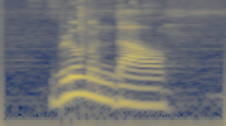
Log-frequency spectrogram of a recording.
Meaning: 1. a village and municipality of North Holland, Netherlands 2. a neighbourhood and former municipality of Gouda, South Holland, Netherlands
- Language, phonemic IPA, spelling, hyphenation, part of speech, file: Dutch, /ˈblu.mə(n)ˌdaːl/, Bloemendaal, Bloe‧men‧daal, proper noun, Nl-Bloemendaal.ogg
